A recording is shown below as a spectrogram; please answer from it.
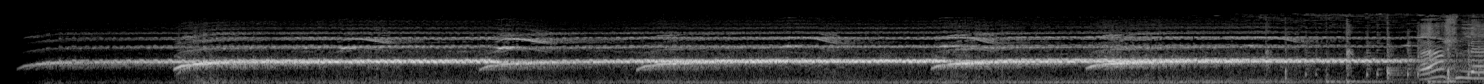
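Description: Women's ululations (zaghareed): long, high, held trills, each scooping up into pitch as it begins, with new voices coming in every couple of seconds and overlapping.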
